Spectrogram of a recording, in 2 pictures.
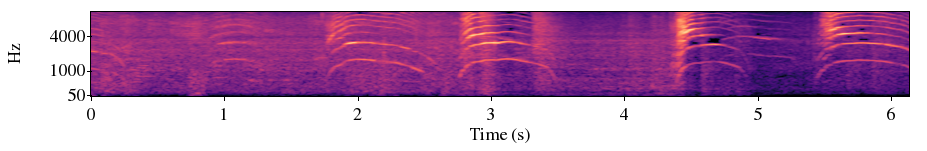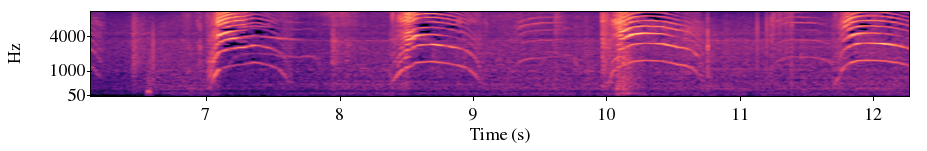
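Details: Shrill, arching cat mews, kitten-like, repeated every one to one and a half seconds, about eleven in total, each short with bright upper harmonics, over a quiet background with faint clicks.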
